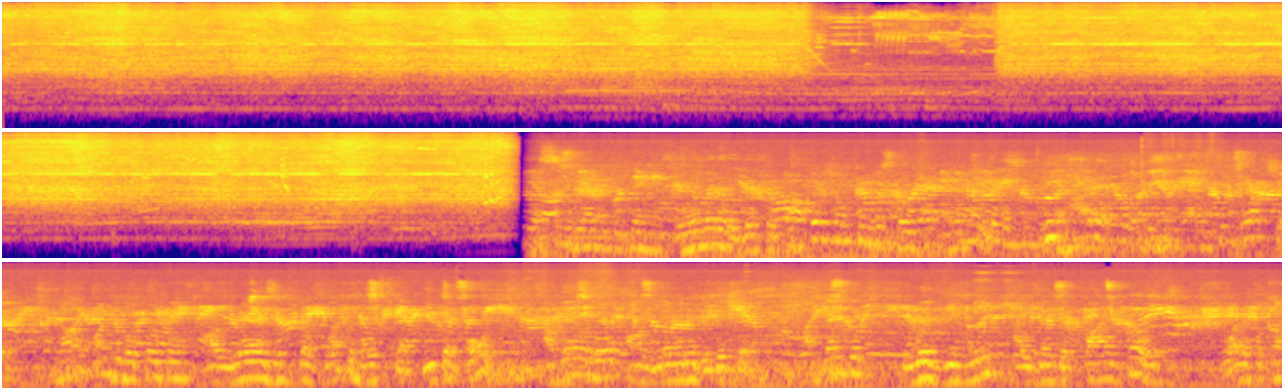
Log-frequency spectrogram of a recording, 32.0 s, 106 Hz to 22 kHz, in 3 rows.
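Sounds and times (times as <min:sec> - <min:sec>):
hair dryer blowing: 0:00.0 - 0:06.8, 0:08.3 - 0:15.0.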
